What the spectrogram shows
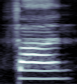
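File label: "fan", Mandarin Chinese, first tone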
